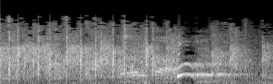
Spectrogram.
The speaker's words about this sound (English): Let's give him a good hand clap of praise here this morning.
